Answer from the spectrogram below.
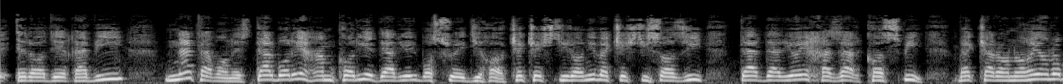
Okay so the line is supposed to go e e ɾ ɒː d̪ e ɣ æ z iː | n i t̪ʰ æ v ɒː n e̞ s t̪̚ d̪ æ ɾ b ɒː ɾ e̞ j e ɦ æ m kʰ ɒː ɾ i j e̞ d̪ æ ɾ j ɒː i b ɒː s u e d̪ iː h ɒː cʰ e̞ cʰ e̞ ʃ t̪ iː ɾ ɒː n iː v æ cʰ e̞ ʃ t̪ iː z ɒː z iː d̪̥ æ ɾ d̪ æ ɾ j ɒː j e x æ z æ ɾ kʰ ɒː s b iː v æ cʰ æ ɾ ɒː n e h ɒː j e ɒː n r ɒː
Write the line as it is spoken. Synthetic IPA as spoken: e e ɾ ɒː d̪ e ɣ æ v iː | n æ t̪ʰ æ v ɒː n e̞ s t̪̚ d̪ æ ɾ b ɒː ɾ e̞ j e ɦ æ m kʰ ɒː ɾ i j e̞ d̪ æ ɾ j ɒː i b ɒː s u e d̪ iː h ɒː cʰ e̞ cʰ e̞ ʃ t̪ iː ɾ ɒː n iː v æ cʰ e̞ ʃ t̪ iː s ɒː z iː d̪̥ æ ɾ d̪ æ ɾ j ɒː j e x æ z æ ɾ kʰ ɒː s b iː v æ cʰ æ ɾ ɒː n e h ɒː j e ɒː n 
